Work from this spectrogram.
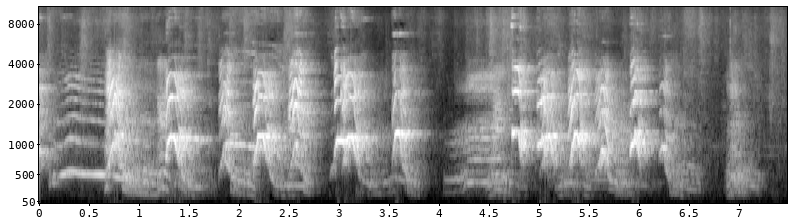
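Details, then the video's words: Leonberger pups six weeks old in a noisy tug-of-war game among a litter of 13, two or three pulling while others cheer; rapid high-pitched yaps and whiny barks tumble over each other in quick irregular bursts. "6 week old leos have big tug a war."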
